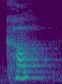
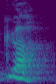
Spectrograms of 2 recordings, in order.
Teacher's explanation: Ka and ga are made exactly the same way, only the G is voiced.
